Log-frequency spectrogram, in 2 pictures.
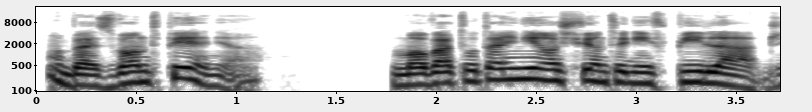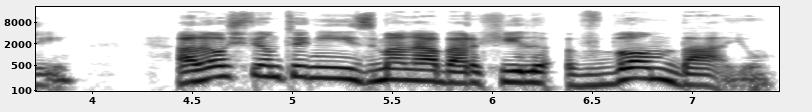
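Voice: medium pitch, lively intonation, unhurried, fairly bright tone, dry recording, studio quality. A reader voicing a pompous male court clerk in an audiobook, drawing out formal phrases.

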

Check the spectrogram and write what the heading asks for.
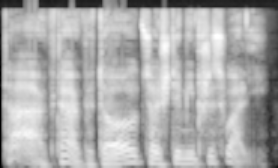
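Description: An impetuous young swordsman, urgent and earnest, as a male narrator voices him. The voice is husky and lifted above the reader's own low register, and it sounds close and dry. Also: lively intonation, a little slow, dry recording, full character voice. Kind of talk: audiobook reading.

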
